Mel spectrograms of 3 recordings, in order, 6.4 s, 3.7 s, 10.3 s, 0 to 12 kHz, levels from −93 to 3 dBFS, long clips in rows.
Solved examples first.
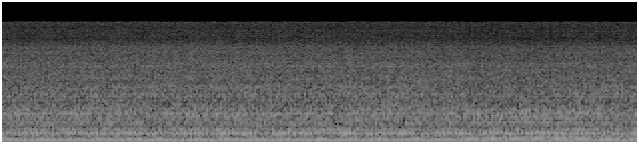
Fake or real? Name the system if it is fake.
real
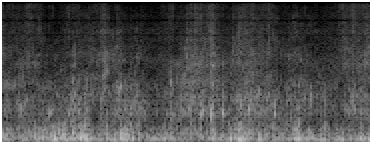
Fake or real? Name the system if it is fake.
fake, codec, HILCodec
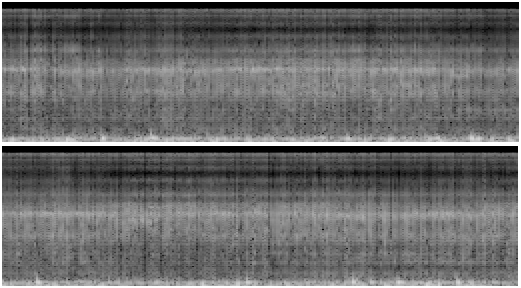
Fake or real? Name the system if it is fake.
fake, vocoder, BigVGAN v2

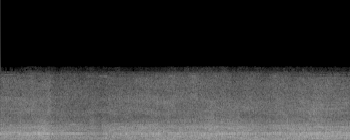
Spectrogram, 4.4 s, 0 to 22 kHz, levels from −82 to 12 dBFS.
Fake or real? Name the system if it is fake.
fake, codec, SNAC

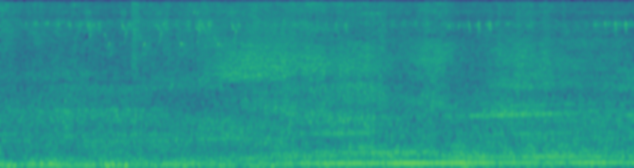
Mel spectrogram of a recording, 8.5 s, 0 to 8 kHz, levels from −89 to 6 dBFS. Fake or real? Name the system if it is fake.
real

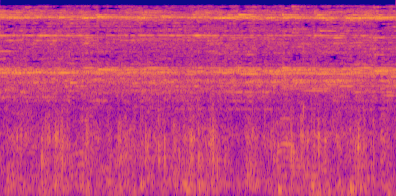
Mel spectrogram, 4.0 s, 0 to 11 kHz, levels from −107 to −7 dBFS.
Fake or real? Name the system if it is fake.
real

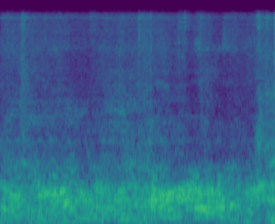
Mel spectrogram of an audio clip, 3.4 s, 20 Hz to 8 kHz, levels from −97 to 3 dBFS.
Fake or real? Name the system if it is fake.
fake, codec, SNAC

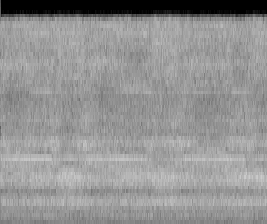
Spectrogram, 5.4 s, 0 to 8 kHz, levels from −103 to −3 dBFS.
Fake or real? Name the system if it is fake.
real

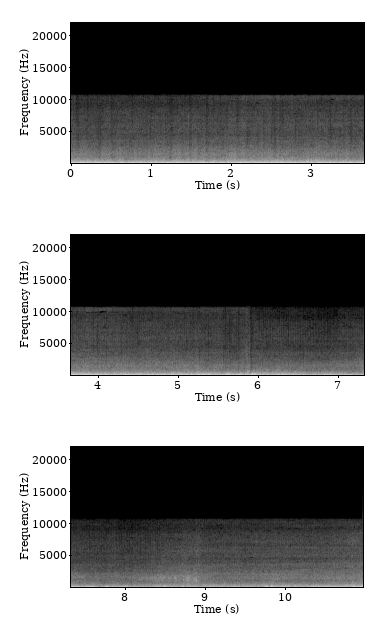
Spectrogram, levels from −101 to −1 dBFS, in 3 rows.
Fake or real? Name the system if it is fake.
real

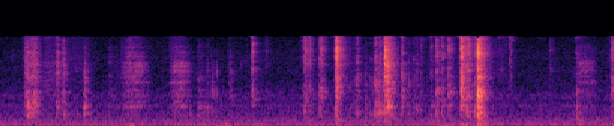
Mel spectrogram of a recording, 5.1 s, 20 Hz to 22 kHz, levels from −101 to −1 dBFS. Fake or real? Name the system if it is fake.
real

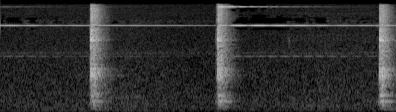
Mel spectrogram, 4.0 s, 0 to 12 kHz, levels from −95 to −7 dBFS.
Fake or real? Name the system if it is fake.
real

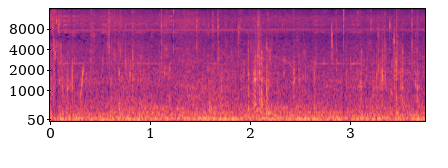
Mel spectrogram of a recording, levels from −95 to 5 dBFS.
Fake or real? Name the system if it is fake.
real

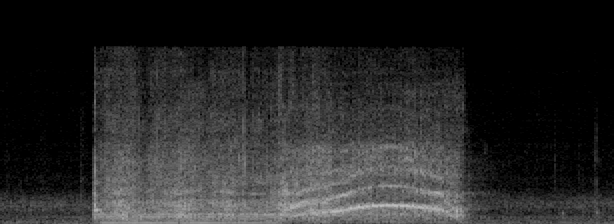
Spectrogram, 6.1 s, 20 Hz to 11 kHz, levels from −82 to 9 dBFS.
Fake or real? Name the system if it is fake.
fake, autoencoder, DAC-VAE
